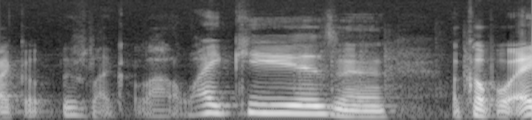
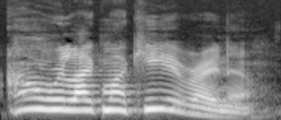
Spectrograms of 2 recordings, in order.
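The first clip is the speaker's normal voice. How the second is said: exasperated; 8 semitones higher, faster than usual. Retold or imitated. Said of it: "the first thing I said was".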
